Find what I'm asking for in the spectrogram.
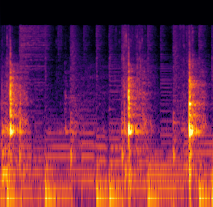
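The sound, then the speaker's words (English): A knife chops yellow oyster mushrooms in a few sharp, separated strokes. Three strokes are clearly louder than the softer ones between them, with quiet pauses in between. “Let's chop them up.”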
